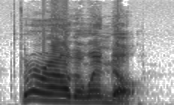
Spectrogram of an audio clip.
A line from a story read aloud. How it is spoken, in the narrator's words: Jehu yelled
